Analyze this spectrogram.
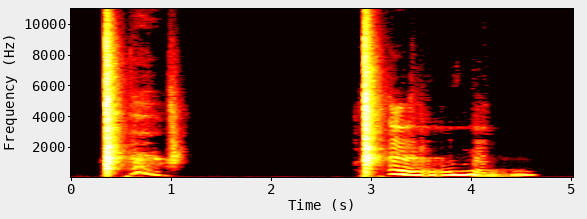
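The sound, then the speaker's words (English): Two sharp, loud cracks of a leather strap striking, spaced a few seconds apart, each followed by a brief wordless vocal sound from a person. “Leather beaten, you do good shit.”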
